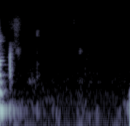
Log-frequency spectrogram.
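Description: A woman's voice ends a short spoken question in the first moment, then near silence with a couple of faint clicks.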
